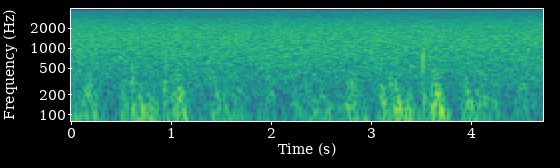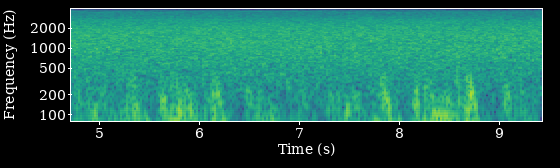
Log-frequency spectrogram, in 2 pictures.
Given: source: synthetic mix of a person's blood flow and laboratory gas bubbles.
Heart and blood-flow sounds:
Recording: Doppler ultrasound of blood flow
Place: precordium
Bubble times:
4.48-4.65 s: bubbles
6.87-6.94 s: bubbles
7.46-7.54 s: bubbles
9.21-9.28 s: bubbles
From the record:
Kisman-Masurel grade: 121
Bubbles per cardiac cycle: 1 to 2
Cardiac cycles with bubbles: 10 to 50%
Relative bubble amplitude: barely perceptible (0.100 to 0.250)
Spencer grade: 2 (many but less than half of the cardiac periods contain bubble signals, singularly or in groups)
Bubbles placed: anywhere in the cardiac cycle

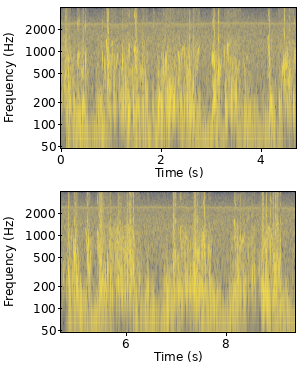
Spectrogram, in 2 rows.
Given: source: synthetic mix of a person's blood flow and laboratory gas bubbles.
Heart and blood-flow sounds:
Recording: Doppler ultrasound of blood flow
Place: precordium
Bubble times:
0.00-0.55 s: bubbles
0.79-1.76 s: bubbles
1.82-2.79 s: bubbles
2.99-3.60 s: bubbles
3.62-3.86 s: bubbles
4.10-4.22 s: bubbles
4.33-5.11 s: bubbles
5.17-5.35 s: bubbles
5.40-6.29 s: bubbles
6.41-6.49 s: bubbles
6.74-6.80 s: bubbles
6.91-7.73 s: bubbles
8.14-9.13 s: bubbles
From the record:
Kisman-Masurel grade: 444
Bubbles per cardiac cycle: continuous sound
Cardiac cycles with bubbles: 100%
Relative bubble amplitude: maximal (0.775 to 0.999)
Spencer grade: 4 (maximum detectable bubble signal sounding continuously throughout systole and diastole of every cardiac period, and overriding the amplitude of the normal cardiac signals)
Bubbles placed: anywhere in the cardiac cycle

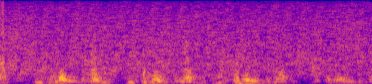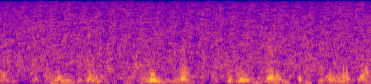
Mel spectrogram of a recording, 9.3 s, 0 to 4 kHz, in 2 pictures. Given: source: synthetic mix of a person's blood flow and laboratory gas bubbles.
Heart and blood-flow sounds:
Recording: Doppler ultrasound of blood flow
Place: precordium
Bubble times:
0.00-0.09 s: bubbles
1.78-1.82 s: bubbles
8.36-8.45 s: bubbles
8.83-9.05 s: bubbles
From the record:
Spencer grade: 2 (many but less than half of the cardiac periods contain bubble signals, singularly or in groups)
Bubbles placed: only in the low amplitude regions of the cardiac cycle

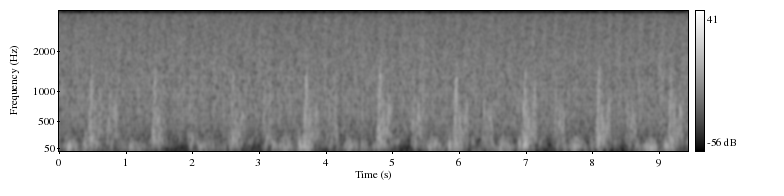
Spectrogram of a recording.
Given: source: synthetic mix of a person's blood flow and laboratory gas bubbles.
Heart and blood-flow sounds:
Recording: Doppler ultrasound of blood flow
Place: precordium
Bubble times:
no bubbles
From the record:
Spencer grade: 0 (complete lack of bubble signals)

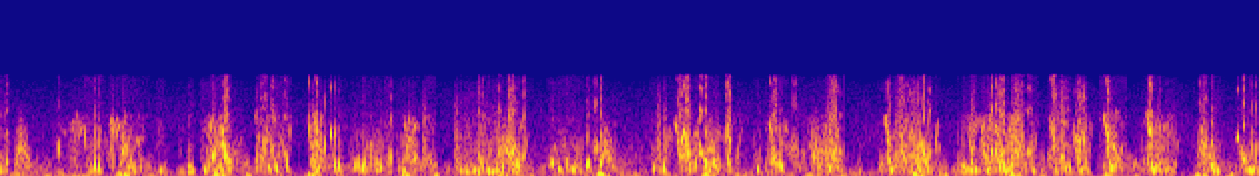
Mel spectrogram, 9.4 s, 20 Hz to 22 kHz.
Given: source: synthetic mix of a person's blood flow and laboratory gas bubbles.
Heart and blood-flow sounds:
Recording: Doppler ultrasound of blood flow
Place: subclavian vein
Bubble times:
0.00-0.08 s: bubbles
0.42-1.12 s: bubbles
1.17-1.26 s: bubbles
1.32-1.48 s: bubbles
1.50-1.84 s: bubbles
1.90-2.19 s: bubbles
2.30-2.59 s: bubbles
2.62-3.27 s: bubbles
3.41-4.00 s: bubbles
4.10-4.56 s: bubbles
4.87-5.57 s: bubbles
5.65-6.33 s: bubbles
6.57-7.06 s: bubbles
7.16-7.79 s: bubbles
7.84-8.19 s: bubbles
8.23-8.44 s: bubbles
8.54-8.84 s: bubbles
8.97-9.17 s: bubbles
9.25-9.45 s: bubbles
From the record:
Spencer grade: 3 (all of the cardiac periods contain showers or single bubble signals, but not dominating or overriding the cardiac motion signals)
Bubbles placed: anywhere in the cardiac cycle

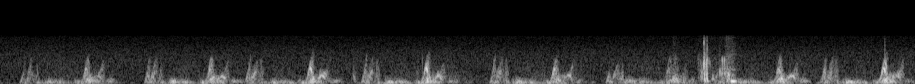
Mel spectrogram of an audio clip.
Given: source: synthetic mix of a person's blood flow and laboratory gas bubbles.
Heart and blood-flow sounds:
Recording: Doppler ultrasound of blood flow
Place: precordium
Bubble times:
6.71-6.80 s: bubbles
6.98-7.42 s: bubbles
From the record:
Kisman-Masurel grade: 223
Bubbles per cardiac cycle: several, 3 to 8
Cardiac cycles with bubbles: 10 to 50%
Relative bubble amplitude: loud (0.450 to 0.775)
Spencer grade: 2 (many but less than half of the cardiac periods contain bubble signals, singularly or in groups)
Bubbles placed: anywhere in the cardiac cycle

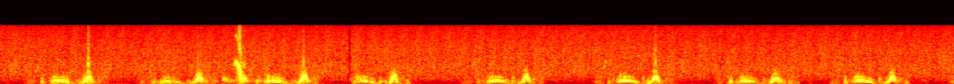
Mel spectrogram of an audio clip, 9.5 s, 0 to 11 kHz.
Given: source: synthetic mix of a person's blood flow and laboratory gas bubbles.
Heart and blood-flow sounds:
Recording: Doppler ultrasound of blood flow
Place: precordium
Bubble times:
2.19-2.67 s: bubbles
From the record:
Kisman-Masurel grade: 123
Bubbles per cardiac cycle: 1 to 2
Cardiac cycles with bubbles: 10 to 50%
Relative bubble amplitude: loud (0.450 to 0.775)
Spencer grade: 2 (many but less than half of the cardiac periods contain bubble signals, singularly or in groups)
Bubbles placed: anywhere in the cardiac cycle

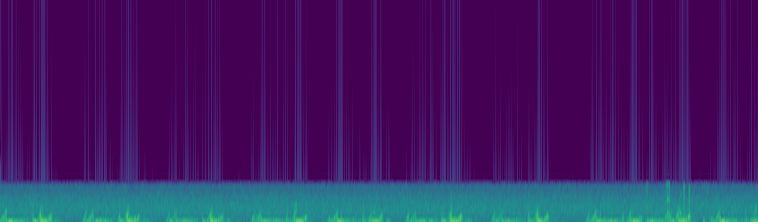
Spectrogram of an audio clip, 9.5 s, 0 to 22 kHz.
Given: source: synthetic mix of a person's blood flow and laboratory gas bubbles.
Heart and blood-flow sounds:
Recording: Doppler ultrasound of blood flow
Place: precordium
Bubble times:
8.21-8.45 s: bubbles
8.48-8.68 s: bubbles
8.77-8.86 s: bubbles
From the record:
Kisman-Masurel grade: 211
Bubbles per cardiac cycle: several, 3 to 8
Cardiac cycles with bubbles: 1 to 10%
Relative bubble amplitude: barely perceptible (0.100 to 0.250)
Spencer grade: 1 (occasional bubble signal discernible with the cardiac motion signal, with majority of cardiac periods free of bubbles)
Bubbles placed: only in the low amplitude regions of the cardiac cycle

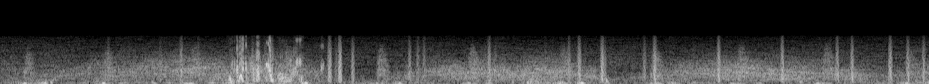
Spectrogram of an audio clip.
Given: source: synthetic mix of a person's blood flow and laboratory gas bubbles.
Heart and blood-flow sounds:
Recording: Doppler ultrasound of blood flow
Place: subclavian vein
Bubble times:
2.26-3.05 s: bubbles
3.20-3.26 s: bubbles
From the record:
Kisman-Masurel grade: 213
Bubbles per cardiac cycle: several, 3 to 8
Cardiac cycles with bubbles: 1 to 10%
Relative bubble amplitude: loud (0.450 to 0.775)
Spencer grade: 1 (occasional bubble signal discernible with the cardiac motion signal, with majority of cardiac periods free of bubbles)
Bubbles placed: anywhere in the cardiac cycle

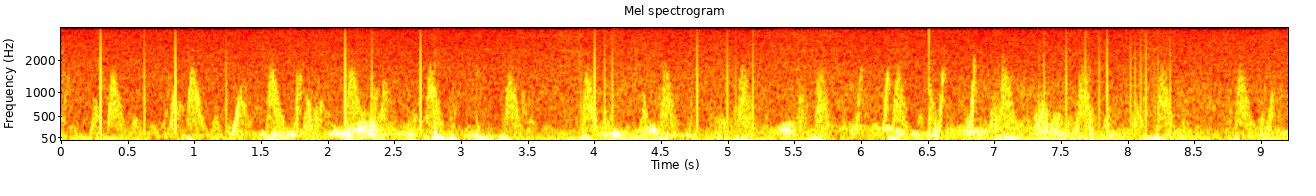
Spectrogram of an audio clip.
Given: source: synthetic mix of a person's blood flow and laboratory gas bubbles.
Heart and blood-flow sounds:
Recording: Doppler ultrasound of blood flow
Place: subclavian vein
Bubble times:
no bubbles
From the record:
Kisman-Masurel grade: 000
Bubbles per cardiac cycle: 0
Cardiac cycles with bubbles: 0%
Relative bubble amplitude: no bubbles discernible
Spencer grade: 0 (complete lack of bubble signals)

